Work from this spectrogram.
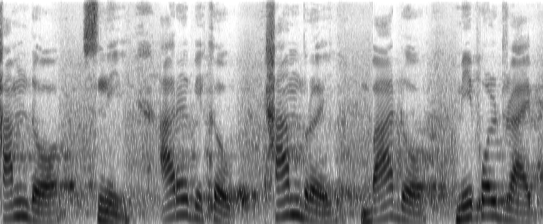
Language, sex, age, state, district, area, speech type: Bodo, male, 18-30, Assam, Kokrajhar, rural, read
